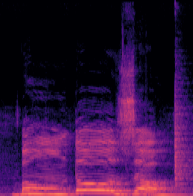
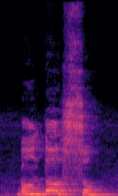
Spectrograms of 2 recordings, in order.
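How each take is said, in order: First: The last consonant is a voiced z sound. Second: The last consonant is a voiceless s sound. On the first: The speaker calls it right. "são escritas com S, mas tem som de Z" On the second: The speaker calls it wrong. "não botando o som de Z, mas botando o som do S"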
